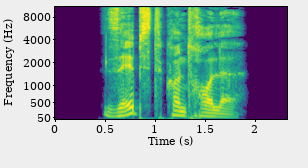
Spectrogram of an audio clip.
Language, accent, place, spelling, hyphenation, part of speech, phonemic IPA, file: German, Germany, Berlin, Selbstkontrolle, Selbst‧kon‧t‧rol‧le, noun, /ˈzɛlpstkɔnˌtʁɔlə/, De-Selbstkontrolle.ogg
- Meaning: 1. self-control 2. self-inspection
